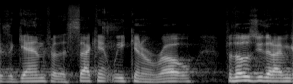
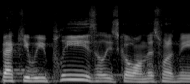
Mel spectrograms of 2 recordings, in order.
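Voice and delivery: put-on pleading, quieter; 4 dB quieter than usual. Speaker retells their dad asking their mom onto a roller coaster, retelling his pleading. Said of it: "He like pleaded her".

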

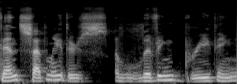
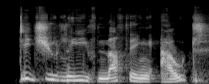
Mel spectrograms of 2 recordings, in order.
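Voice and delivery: over-dramatic, histrionic, loud, boozy outburst; 3 dB louder than usual. Retelling what mom exclaimed during the play: imitating a histrionic loud bourbon baritone. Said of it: "in a very histrionic, loud bourbon baritone, exclaimed".

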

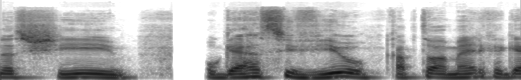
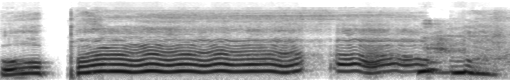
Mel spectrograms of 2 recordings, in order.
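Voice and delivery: very loud, very high, drawn-out holler; 3 dB louder than usual. Retelling how a guy arrived at a kid's house and called out: retelling a loud shout. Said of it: "gritou muito alto".

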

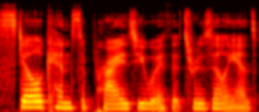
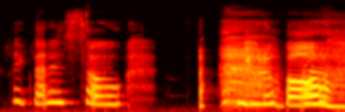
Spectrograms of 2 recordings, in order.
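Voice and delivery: very high, tearful crying voice; 10 semitones higher, 5 dB louder than usual. Reacting to a moving story just heard, crying while talking. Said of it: "I'm actually, like, crying".

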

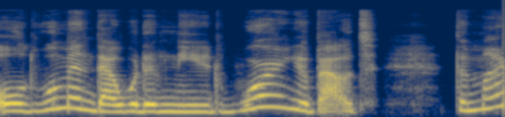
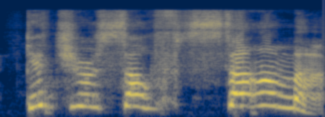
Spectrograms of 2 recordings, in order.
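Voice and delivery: irritated, snapping voice, pitched up; 7 semitones higher than usual. Mother replies to Grandma's request for milk; snapped, irritated. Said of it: "snapped Mother, irritated".

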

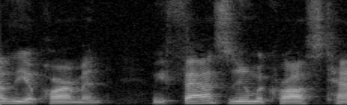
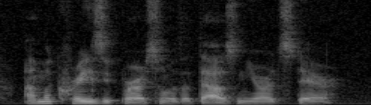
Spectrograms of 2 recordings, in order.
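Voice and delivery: low, soft, crazed unhinged voice with blank stare. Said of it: "It's Tobey Maguire in".

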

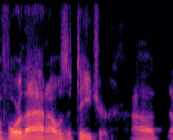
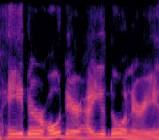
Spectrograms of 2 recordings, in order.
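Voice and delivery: heavy Minnesota-Canadian accent; 6 semitones higher than usual. A guest on a show playing up his accent, in a put-on Canadian-style accent. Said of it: "You got to get that Canadian".

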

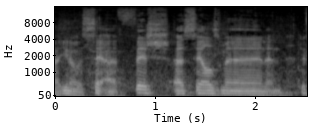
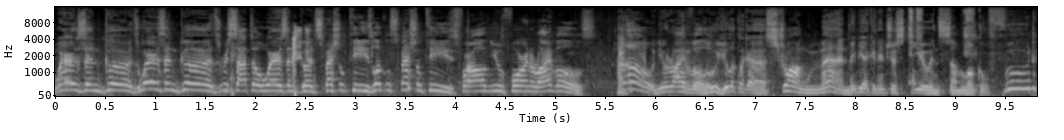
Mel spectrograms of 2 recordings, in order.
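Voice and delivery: very high, loud hawker's market-vendor yell; 11 semitones higher, 7 dB louder than usual. A game master voices a market vendor calling to new foreign arrivals, yelling. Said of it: "you hear him yelling".

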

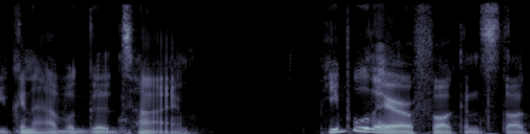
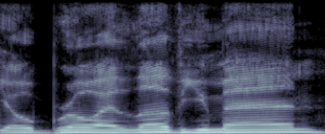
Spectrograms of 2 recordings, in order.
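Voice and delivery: mock, very loud, close-mic, drawn-out, happy drunk gushing; 8 semitones higher, 14 dB louder than usual. Showing how he sounds in your ear when drunk: imitating his drunk self close in your ear. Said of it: "I got really close to the mic, but I had to give you the effect".

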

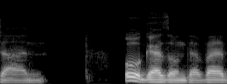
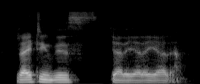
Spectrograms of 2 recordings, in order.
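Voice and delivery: plain

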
